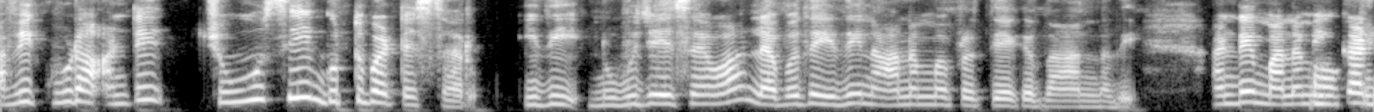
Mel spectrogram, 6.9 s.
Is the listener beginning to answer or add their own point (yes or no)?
yes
